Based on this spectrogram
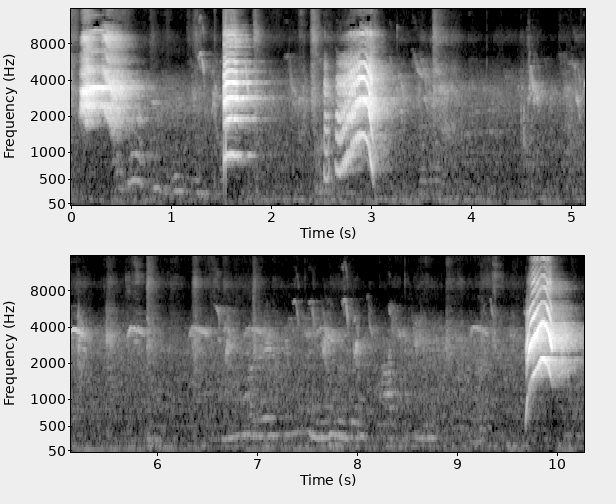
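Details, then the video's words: Pet parrot giving three loud, rising screechy calls about a second apart. A long quiet stretch with faint low murmurs follows, then one final sharp screech. "Talking parrot"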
